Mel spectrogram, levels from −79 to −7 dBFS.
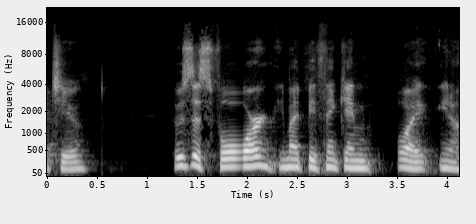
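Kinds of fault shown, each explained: Call audio freeze: from 1.83 to 1.98 s the speech stops advancing and the last sound is stretched into a fading buzz lasting about 120 ms, with no drop to silence. When the sound resumes it picks up exactly where it halted, so nothing is skipped and everything after arrives about 120 ms later. This is likely a late-packet stall that emptied the jitter buffer. Unlike a dropout, which cuts material out, this one inserts a pause.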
